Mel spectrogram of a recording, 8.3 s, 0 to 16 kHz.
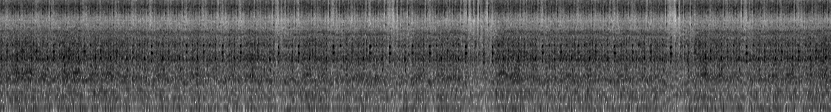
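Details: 2002 BMW X5 3.0L AWD with multiple misfire after new battery and spark plugs, reading about 41 instead of 50 at idle: uneven, lumpy idle right after start with irregular stumbles; cause not confirmed.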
